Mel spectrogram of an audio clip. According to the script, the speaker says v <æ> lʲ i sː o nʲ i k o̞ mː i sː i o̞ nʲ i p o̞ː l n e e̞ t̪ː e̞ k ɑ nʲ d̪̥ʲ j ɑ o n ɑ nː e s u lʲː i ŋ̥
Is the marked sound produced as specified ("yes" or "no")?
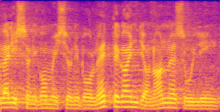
yes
